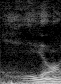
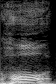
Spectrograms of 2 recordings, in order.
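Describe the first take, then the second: First: The word is said in a standard American accent. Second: The word is said in a Baltimore accent.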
